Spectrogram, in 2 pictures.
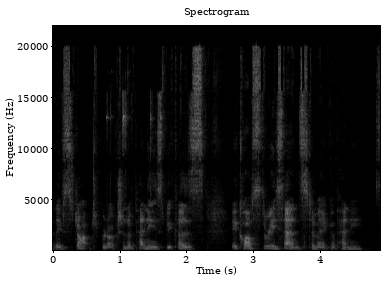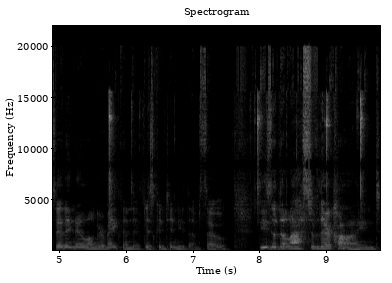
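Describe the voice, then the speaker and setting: A woman with an American accent speaks in an ordinary speaking voice, pitched fairly low. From United States. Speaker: personal finance vlogger. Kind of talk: casual vlog chat.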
